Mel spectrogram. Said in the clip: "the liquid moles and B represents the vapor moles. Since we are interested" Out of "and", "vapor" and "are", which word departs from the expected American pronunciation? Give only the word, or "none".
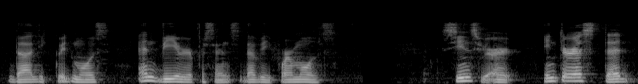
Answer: vapor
